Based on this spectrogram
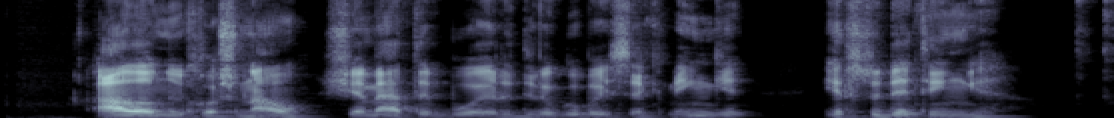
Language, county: Lithuanian, Vilnius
